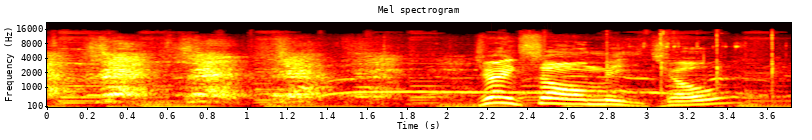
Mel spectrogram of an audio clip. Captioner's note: cheering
